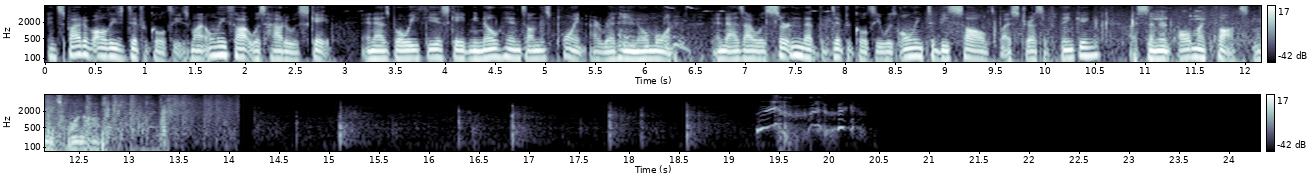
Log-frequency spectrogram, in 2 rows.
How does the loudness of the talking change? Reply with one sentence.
The volume of the talking stays about the same.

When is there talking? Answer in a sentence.
The talking can be heard from 0.0 to 12.8 s.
